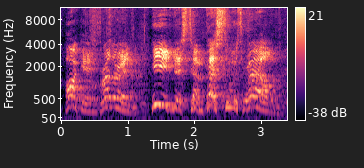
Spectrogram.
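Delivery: lightly voiced pig, slow and loud; pompous pig voice. Pig warns his brothers in a mock-grand, slow voice. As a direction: declaim it like a worried little pig. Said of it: "pig number first spake, saying".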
